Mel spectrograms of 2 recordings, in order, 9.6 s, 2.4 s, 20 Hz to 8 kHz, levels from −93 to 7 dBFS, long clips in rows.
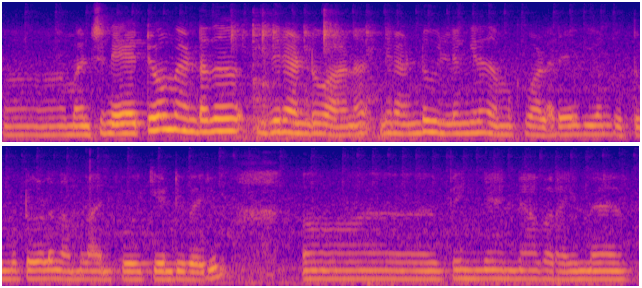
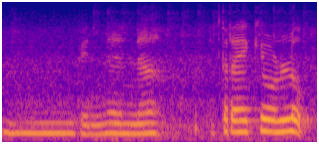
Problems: none marked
